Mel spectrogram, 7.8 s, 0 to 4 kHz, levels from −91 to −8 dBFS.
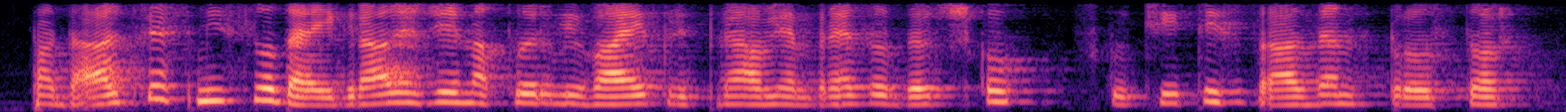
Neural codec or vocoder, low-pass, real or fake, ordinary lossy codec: codec, 16 kHz in and 24 kHz out, 1.1 kbps, FireRedTTS-2 codec; 3.6 kHz; fake; AAC, 32 kbps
